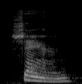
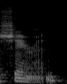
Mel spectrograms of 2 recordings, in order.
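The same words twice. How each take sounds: First: "Sharon" said as "Shern", two syllables squeezed to one; "Sharon" clipped to a single syllable, "Shern"; Appalachian pronunciation. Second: Said in the usual way. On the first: Shown as a demonstration. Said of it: "instead of Sharon". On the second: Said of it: "instead of".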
